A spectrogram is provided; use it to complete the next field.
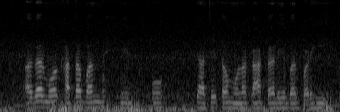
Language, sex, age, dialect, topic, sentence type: Chhattisgarhi, male, 41-45, Central, banking, question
